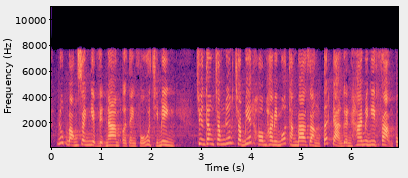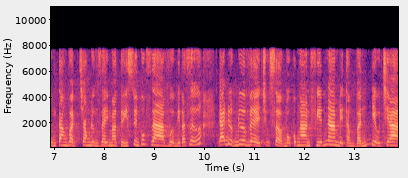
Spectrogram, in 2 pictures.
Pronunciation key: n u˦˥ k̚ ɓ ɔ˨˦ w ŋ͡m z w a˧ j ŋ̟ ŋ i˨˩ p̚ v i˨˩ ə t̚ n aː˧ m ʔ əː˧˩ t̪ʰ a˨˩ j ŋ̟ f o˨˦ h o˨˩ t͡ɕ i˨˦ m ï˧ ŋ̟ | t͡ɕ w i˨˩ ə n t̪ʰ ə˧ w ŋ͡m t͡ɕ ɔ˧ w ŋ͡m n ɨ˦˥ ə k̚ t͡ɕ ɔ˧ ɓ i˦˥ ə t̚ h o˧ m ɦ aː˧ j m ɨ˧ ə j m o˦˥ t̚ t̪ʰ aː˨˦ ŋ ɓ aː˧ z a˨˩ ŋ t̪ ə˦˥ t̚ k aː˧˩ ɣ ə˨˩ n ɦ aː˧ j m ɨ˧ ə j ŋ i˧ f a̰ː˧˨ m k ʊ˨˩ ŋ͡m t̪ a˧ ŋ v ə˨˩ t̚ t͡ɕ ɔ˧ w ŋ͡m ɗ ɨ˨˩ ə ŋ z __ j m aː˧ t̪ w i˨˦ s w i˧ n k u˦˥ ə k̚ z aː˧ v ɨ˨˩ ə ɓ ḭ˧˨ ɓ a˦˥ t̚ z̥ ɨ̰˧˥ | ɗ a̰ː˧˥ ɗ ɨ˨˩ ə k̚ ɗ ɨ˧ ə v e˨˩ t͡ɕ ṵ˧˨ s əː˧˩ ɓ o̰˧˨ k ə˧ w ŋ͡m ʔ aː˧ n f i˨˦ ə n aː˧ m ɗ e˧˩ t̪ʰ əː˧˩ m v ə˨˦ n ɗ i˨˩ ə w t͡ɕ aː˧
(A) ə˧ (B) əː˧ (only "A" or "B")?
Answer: A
